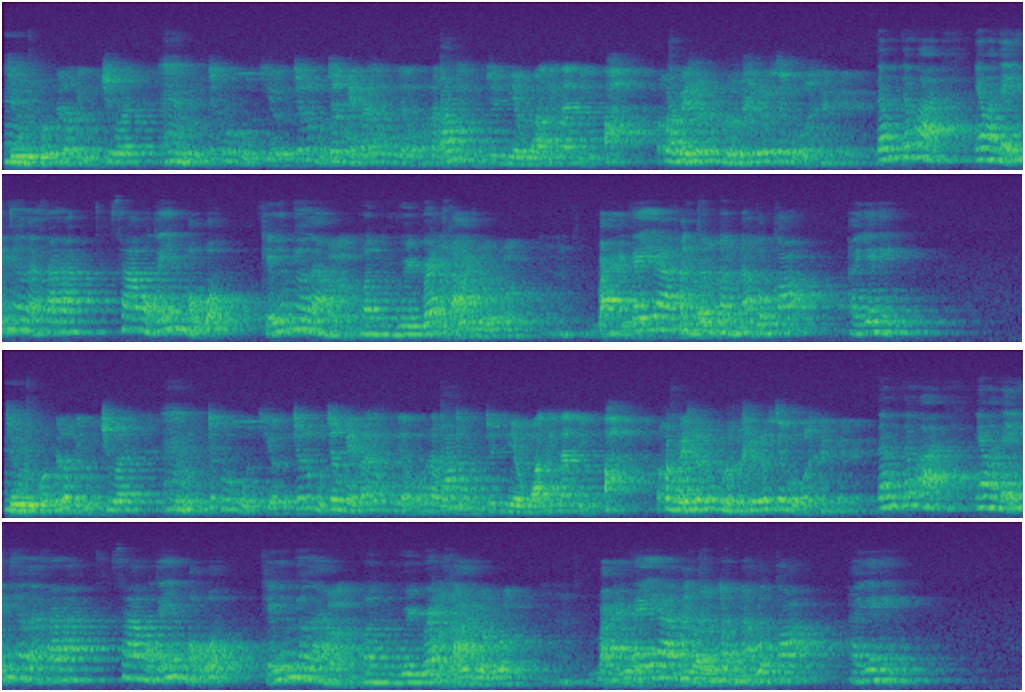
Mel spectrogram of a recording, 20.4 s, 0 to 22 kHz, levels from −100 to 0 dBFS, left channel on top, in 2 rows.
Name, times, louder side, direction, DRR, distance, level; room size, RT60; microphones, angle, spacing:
voice 1, 0.0-8.6 10.5-10.6 13.4-13.7 14.5-15.3 16.0-16.6 16.9-17.8, right 3 dB, 35° right, -3 dB, 0.3 m, -29 dB
voice 2, 8.7-9.4 9.7-11.0 11.4-12.4 12.8-14.9 15.6-15.8 16.1-18.2 18.6-19.1, left 1 dB, 60° left, -3 dB, 0.6 m, -27 dB
3.5 x 2.3 x 3.3 m, 1.5 s
head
